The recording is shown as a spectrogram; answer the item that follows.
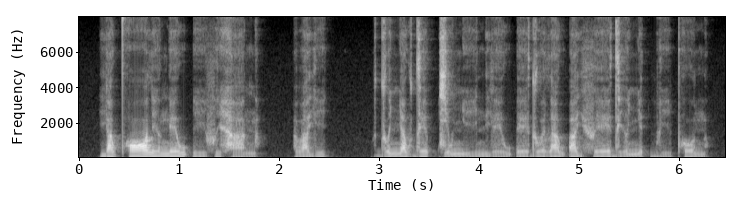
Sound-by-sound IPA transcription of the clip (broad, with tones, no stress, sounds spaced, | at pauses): j a˧˩ w pʰ ɔː˧˥ l i˧ ə̯ ŋ eː˧˥ w ʔ iː˩ f i˧ h a˩ ŋ | ʋ a˩˧ j iː˥˨ k̚ | d u˧ ə̯ ɲ a˧˥ w d eː˧˥ p̚ t͡ɕ e˩˧ w ɲ iː˩˧ n j eː˩˧ w ʔ eː˧ d u˥˨ ə̯ l a˥˨ w ʔ a˥˨ j f eː˧˥ d i˩ ə̯ ɲ e˧˥ t̚ b iː˩ pʰ o˥˨ n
